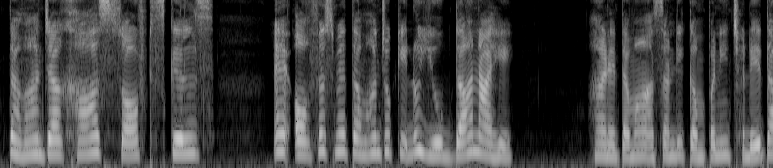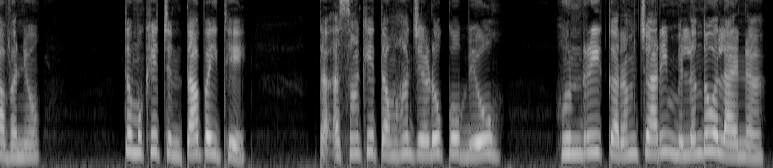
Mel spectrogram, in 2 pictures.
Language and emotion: Sindhi, fearful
